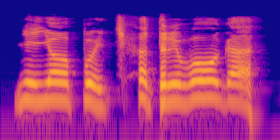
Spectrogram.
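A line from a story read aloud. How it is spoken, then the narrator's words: Yelling even louder. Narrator (Russian): Резинкин заорал еще громче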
